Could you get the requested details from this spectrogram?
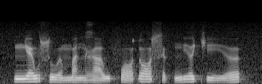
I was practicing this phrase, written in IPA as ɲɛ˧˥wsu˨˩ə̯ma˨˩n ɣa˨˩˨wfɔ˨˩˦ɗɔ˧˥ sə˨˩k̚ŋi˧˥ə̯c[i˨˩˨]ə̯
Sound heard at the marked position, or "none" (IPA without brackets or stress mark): i˨˩˦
